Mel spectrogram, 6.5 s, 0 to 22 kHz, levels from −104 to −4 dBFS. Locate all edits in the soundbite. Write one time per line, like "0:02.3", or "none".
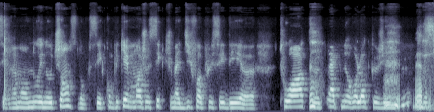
none

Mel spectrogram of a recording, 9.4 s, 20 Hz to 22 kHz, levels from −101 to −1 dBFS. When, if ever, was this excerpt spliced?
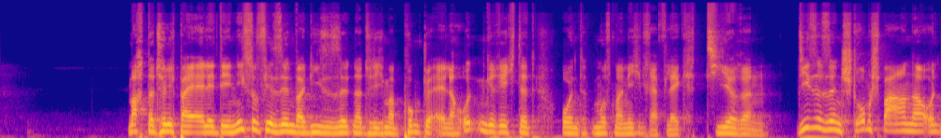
0:06.4
0:08.0

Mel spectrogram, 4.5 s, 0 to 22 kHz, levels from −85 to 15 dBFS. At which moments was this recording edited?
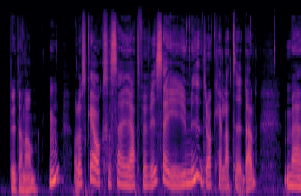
0:00.9

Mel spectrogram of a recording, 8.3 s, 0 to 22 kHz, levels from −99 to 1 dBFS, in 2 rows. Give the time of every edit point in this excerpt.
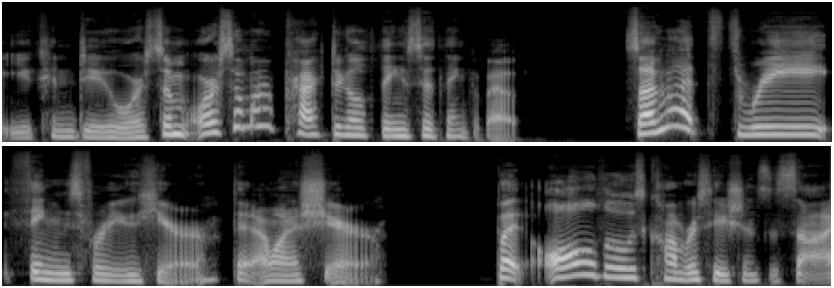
0:06.4

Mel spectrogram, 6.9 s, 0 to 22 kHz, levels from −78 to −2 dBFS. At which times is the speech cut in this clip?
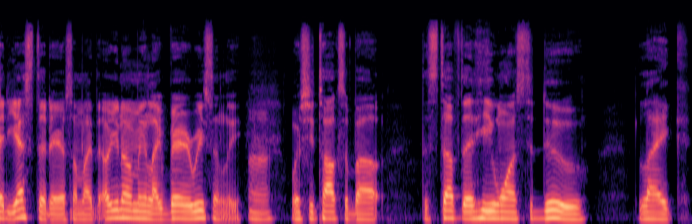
none

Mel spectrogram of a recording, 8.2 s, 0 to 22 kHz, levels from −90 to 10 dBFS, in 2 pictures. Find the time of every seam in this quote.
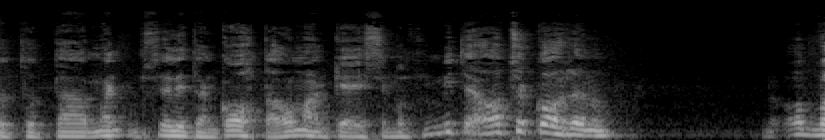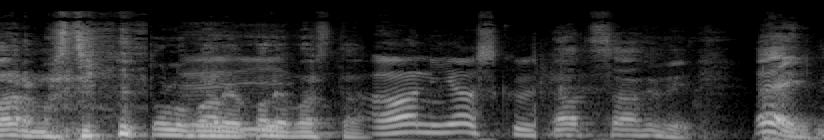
0:04.8
0:06.8

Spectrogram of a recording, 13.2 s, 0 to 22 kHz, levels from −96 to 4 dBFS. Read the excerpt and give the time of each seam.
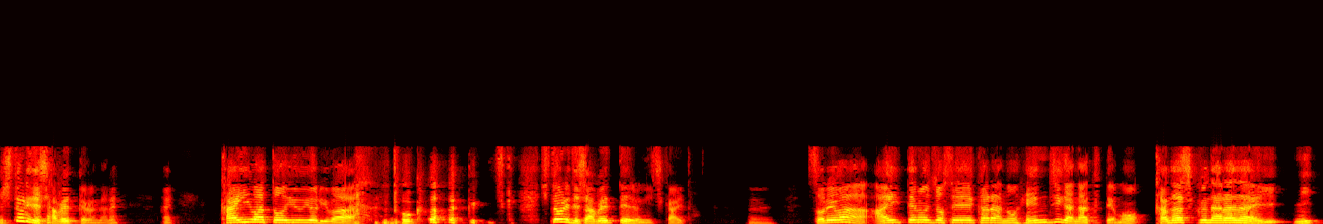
0:11.5

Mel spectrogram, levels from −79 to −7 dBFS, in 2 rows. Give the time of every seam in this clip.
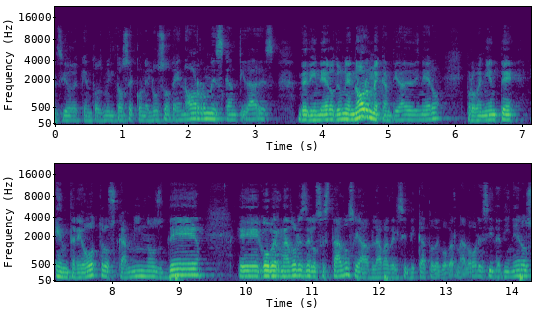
none

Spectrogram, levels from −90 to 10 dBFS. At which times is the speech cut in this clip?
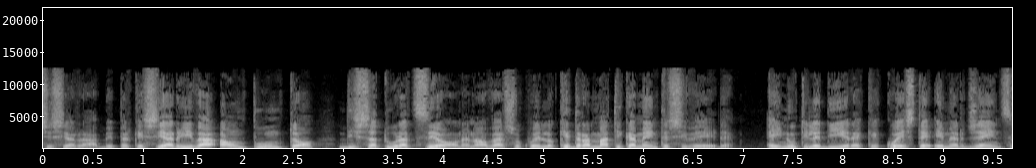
0:07.2

